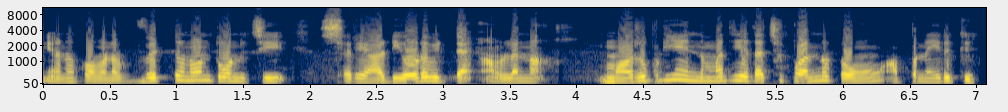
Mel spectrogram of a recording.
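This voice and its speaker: A man's voice: on the high side, steady tone, darkish tone, dry recording, lo-fi sound, natural voice. A man voicing a hot-tempered young cartoon husband. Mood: angry. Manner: blunt, quick to anger, then pleading. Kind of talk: cartoon voice acting.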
